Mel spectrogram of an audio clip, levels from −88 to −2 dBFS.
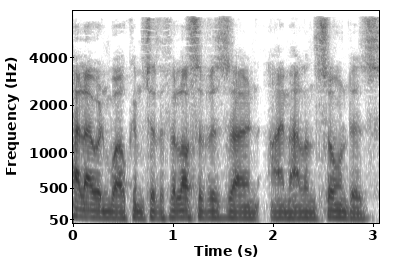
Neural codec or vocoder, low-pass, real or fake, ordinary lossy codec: none; 7.2 kHz; real; AAC, 32 kbps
